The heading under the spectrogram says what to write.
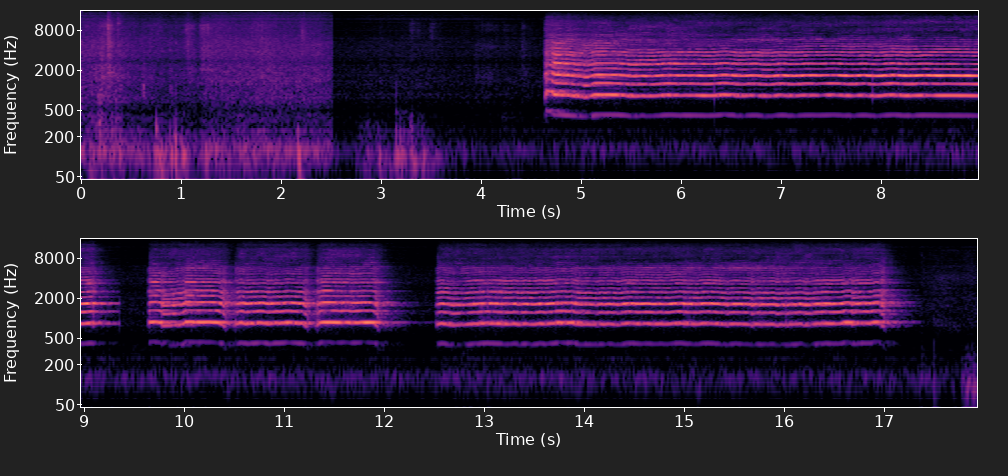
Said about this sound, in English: You could hear, just based on their size, that they sound different. This is the goat shofar.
